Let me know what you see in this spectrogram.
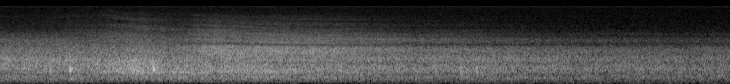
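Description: Electric train running on the tracks: a steady rush of rail noise with a faint falling whine, slowly fading over the second half, and a couple of light clicks about a second in.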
